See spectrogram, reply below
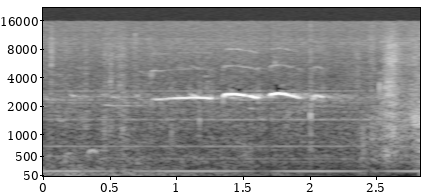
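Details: A Diederik cuckoo, flying overhead under cloud cover on a sunset drive on 2 November 2016, gives a short run of three high, rising whistled notes, thin and quick, over a steady low engine hum.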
